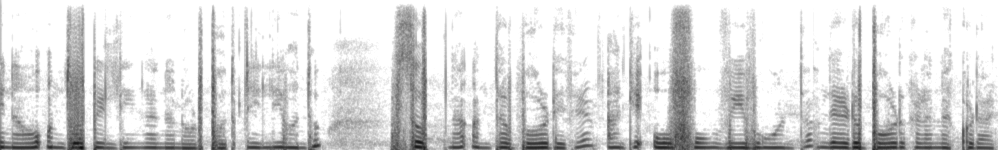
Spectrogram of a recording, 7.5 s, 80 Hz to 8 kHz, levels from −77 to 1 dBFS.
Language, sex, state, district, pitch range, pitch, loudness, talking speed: Kannada, female, Karnataka, Chamarajanagar, 225-245 Hz, 230 Hz, -19 LUFS, 170 wpm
